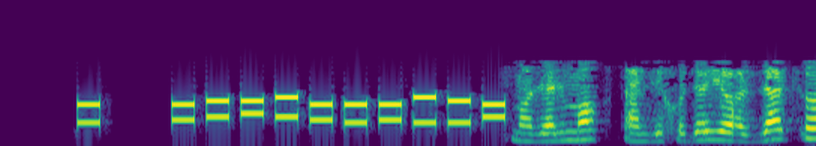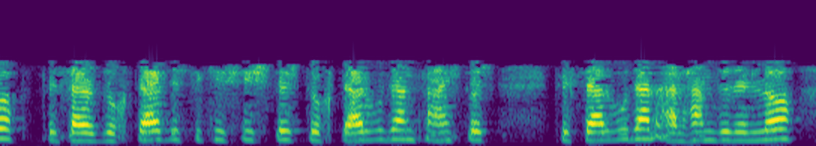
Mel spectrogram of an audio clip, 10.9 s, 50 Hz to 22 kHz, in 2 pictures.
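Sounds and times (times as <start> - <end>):
phone keypad touch-tone beeps: 0.5 - 3.4
speech: 3.4 - 10.8.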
